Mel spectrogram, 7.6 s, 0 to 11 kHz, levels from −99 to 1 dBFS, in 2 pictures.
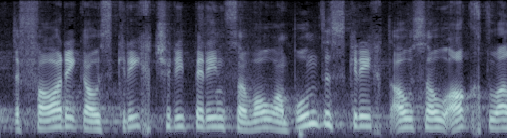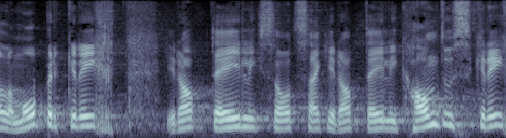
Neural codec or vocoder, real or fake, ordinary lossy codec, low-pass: none; real; none; none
